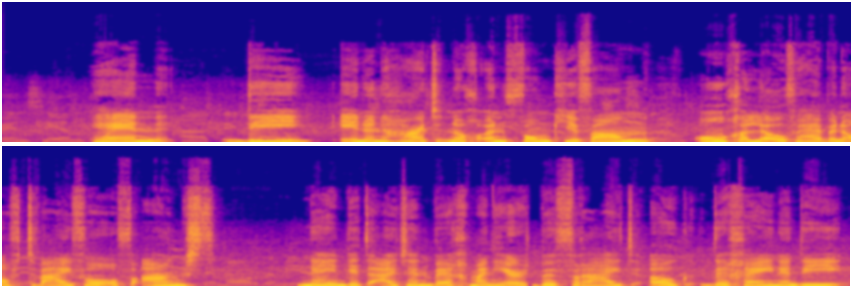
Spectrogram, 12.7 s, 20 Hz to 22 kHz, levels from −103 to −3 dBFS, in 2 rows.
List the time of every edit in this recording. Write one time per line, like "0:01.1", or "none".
0:10.3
